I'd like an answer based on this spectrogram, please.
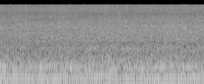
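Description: Pontoon boat's motor running steadily under way, a low even drone with the rush of wind and water over it.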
